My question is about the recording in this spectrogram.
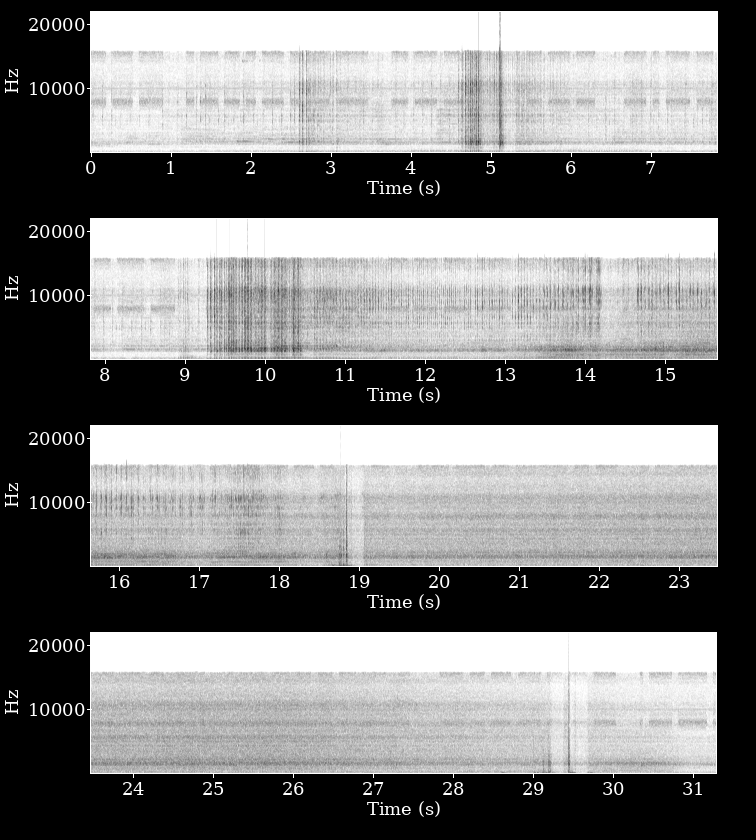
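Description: Motorcycle engine, quiet in slow traffic at first, then revving with pitch rising and falling as it accelerates. Steady wind and road noise follow once under way. There is a loud burst about a third of the way in, and a few sharp knocks later on.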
